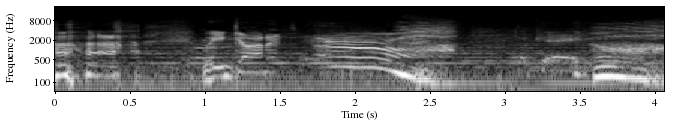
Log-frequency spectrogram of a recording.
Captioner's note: laughs; grunting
